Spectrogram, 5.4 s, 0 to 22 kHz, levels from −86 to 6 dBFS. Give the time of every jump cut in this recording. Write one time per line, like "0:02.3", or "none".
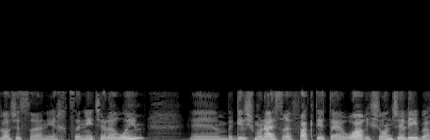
none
